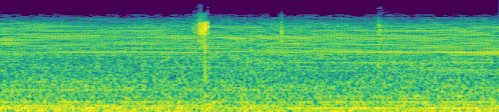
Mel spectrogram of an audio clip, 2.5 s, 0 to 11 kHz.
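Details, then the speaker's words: Admiral 30A1 vintage black-and-white TV with split sound IF, after a miswired capacitor was corrected, fed through RF input and tuner: decent picture but no program sound, only a steady raspy vertical sync buzz; cause unknown. "i get a decent picture here but no sound and i get a little bit of sync buzz you can hear the vertical sync buzz"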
